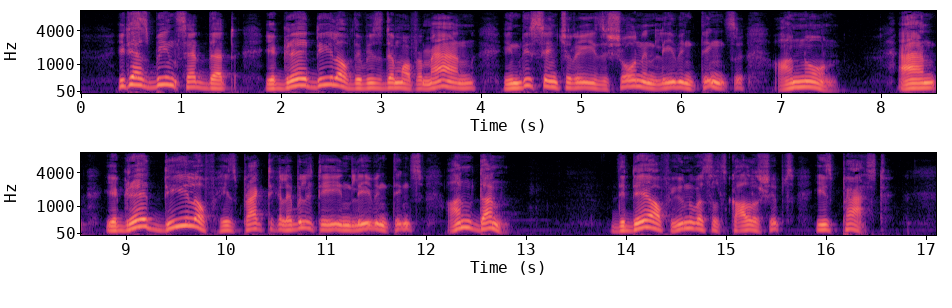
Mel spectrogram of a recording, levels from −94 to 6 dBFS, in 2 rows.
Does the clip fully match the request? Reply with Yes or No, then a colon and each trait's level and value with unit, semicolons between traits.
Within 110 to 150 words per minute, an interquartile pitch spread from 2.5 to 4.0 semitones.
No: average, 145 wpm; average, 4.7 semitones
